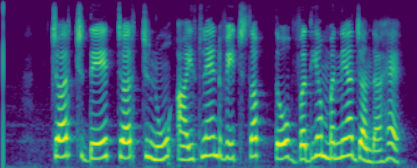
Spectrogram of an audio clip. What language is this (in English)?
Punjabi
